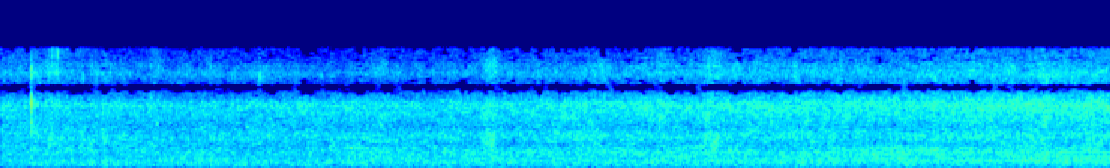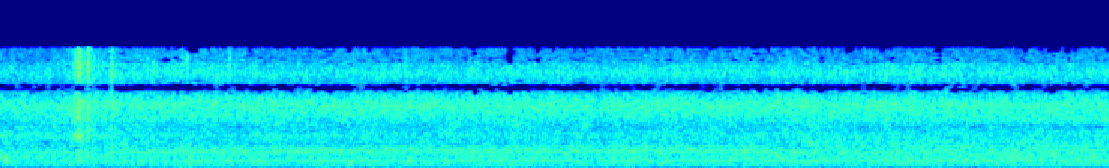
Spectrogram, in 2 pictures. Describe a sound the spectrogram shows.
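A small stream rushes and splashes over rocks, growing louder as it comes closer.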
